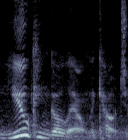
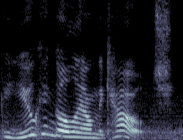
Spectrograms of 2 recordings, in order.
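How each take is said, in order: First: "you" stressed, thrown back at her. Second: Said in the usual way. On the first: Retold or imitated. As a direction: lean on "you" to turn it around. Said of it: "is his response to me". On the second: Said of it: "I'm like".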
